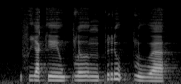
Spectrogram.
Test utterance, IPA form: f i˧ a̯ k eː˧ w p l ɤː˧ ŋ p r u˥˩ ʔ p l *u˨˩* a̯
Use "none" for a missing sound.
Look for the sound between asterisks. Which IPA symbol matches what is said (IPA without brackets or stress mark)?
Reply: u˧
